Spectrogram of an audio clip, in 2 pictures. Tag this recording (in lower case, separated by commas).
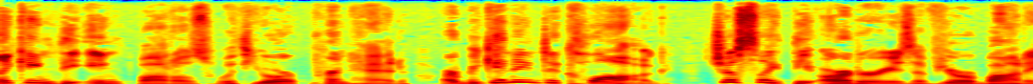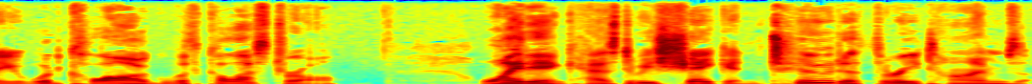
speech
